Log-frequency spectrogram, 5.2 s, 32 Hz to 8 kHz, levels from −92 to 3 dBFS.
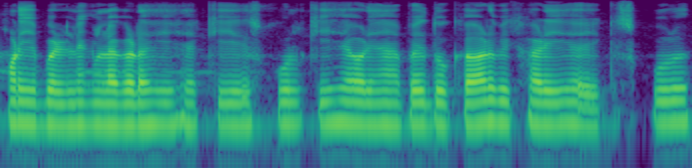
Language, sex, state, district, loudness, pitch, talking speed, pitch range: Hindi, male, Chandigarh, Chandigarh, -20 LUFS, 135 Hz, 230 wpm, 135-140 Hz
